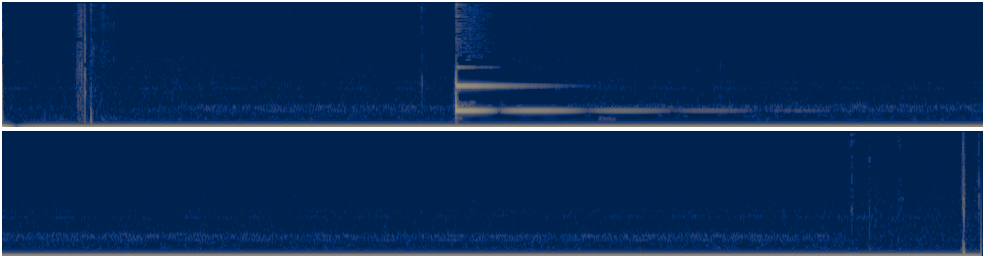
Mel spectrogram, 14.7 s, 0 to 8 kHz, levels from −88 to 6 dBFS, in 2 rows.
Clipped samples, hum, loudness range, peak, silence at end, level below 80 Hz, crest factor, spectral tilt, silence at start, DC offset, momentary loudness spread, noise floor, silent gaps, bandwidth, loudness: under 0.1%; none; 21 LU; -18 dBFS; 0.1 s; -72 dBFS; 28 dB; -5.5 dB/octave; 0 s; 1%; 24 LU; -72 dBFS; none; 8 kHz; -38 LUFS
